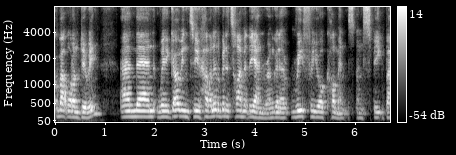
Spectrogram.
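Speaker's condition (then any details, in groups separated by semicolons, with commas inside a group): No condition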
